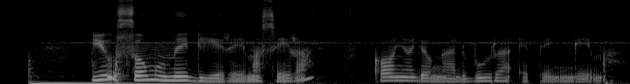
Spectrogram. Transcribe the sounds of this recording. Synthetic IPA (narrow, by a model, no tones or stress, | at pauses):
jusomomɛdjeɾḛmasɪ̰ɾa | kʰɔɲɔd͡ʒɔŋadbuɾaʔepḭɲŋɡɪ̰ma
